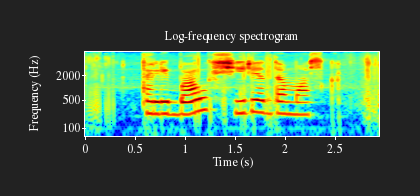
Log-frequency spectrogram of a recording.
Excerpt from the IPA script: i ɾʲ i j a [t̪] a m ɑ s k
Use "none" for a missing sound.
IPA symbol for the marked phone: d̪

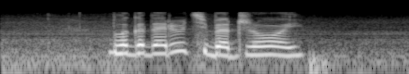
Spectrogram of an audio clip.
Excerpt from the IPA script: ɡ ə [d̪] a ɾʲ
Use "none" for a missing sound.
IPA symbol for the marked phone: d̪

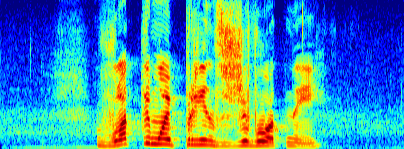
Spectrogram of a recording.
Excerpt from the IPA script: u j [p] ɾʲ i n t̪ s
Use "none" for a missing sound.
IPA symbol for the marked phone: p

